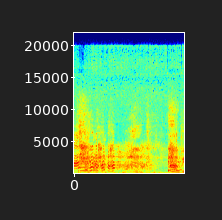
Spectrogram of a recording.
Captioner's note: laughter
